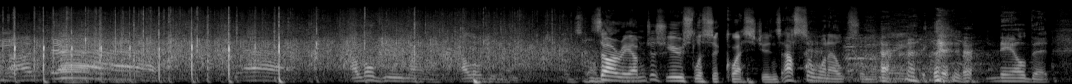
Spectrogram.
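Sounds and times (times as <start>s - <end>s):
audience applause: 0.0s - 6.2s
speech: 3.6s - 10.7s
laughter: 8.0s - 10.0s.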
